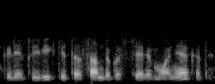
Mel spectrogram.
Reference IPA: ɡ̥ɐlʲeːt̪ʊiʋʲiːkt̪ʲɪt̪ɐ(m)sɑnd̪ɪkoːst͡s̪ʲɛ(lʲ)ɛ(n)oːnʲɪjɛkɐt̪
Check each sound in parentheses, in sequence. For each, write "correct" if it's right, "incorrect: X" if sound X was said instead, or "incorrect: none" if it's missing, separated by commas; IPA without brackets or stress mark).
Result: incorrect: none, incorrect: ɾʲ, incorrect: m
